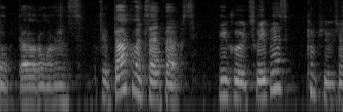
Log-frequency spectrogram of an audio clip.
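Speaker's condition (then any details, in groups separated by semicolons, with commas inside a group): Spastic quadriplegic cerebral palsy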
